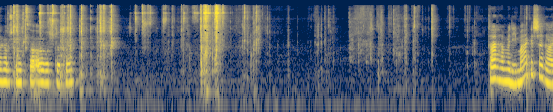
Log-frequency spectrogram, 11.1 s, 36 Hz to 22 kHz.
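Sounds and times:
coins clinking: 0.1 - 5.0.

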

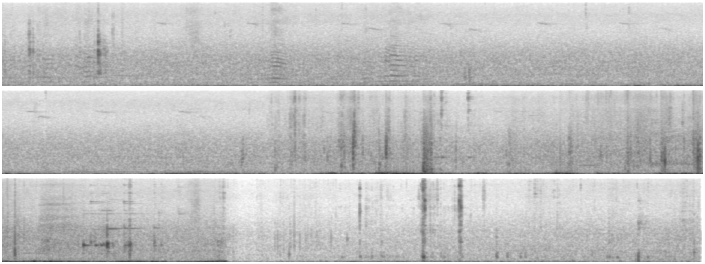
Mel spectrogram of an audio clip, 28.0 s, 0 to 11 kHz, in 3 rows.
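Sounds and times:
flying insect buzzing: 2.7 - 6.4
footsteps on wooden ladder: 13.0 - 15.5.

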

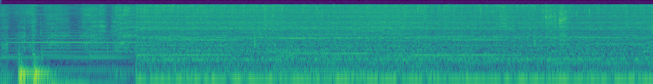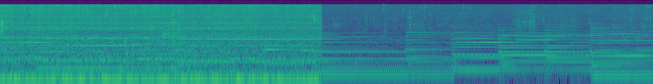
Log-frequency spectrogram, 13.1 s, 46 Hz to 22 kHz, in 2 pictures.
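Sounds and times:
broth boiling: 1.4 - 9.8.

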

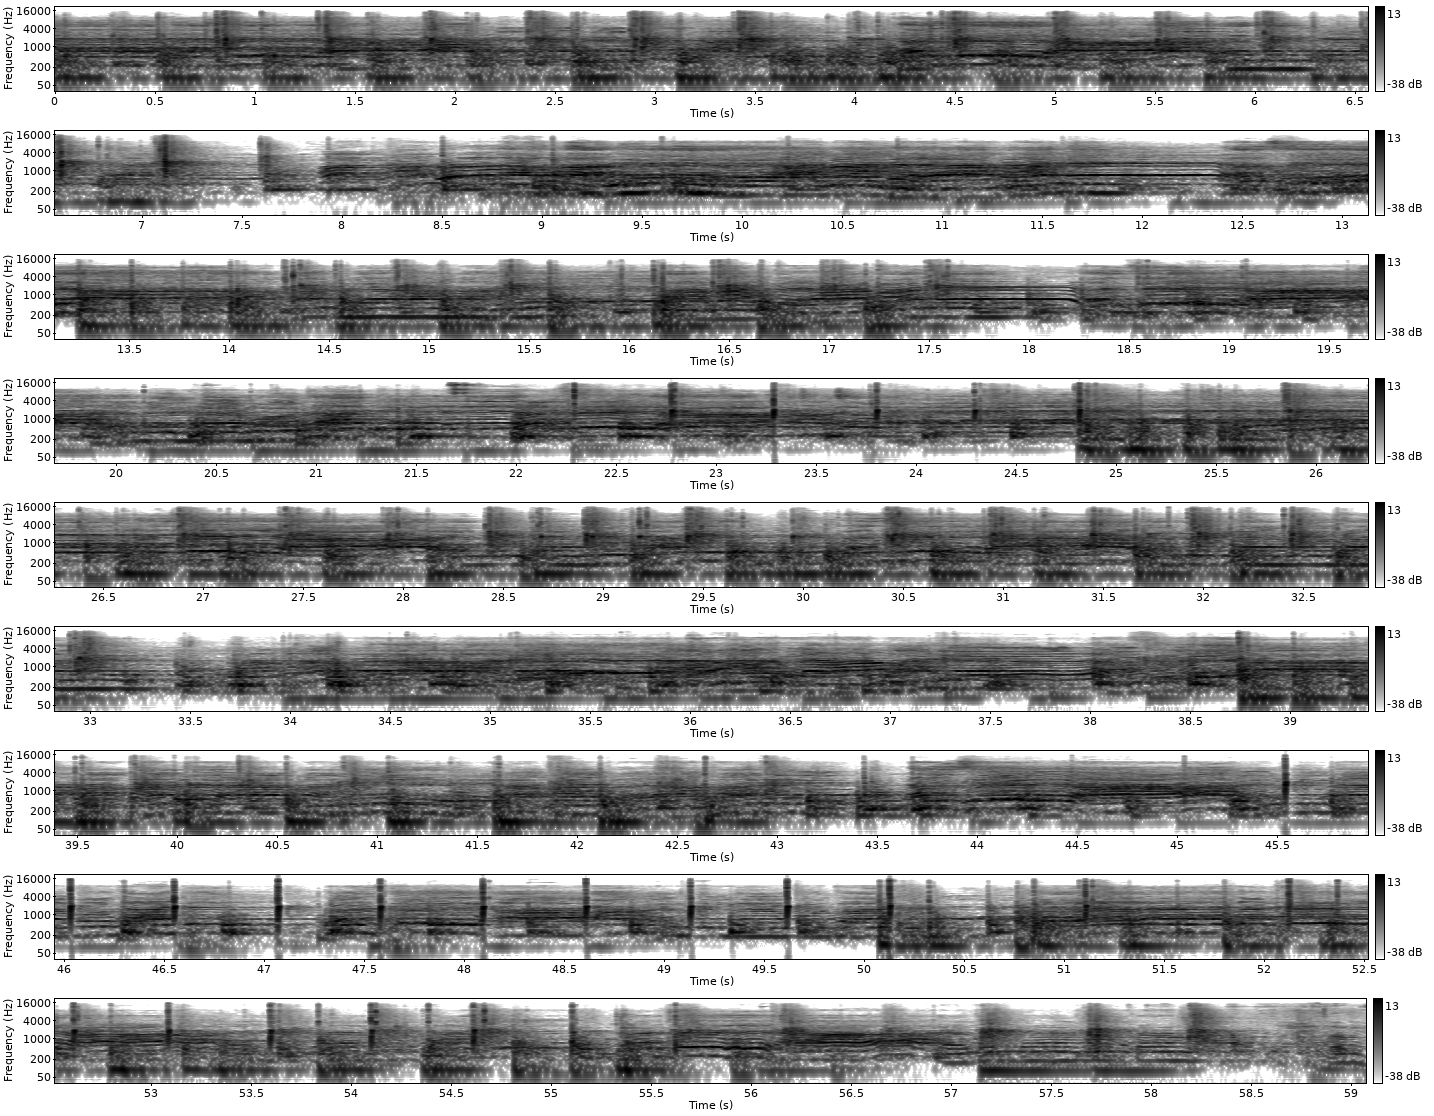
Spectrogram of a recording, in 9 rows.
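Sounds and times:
hand drum beating: 0.0 - 7.8, 12.7 - 58.6
congregation chanting a hymn: 0.0 - 59.0
hands clapping: 0.3 - 7.8, 13.5 - 17.8, 21.8 - 33.2, 44.9 - 50.3, 51.0 - 59.0.

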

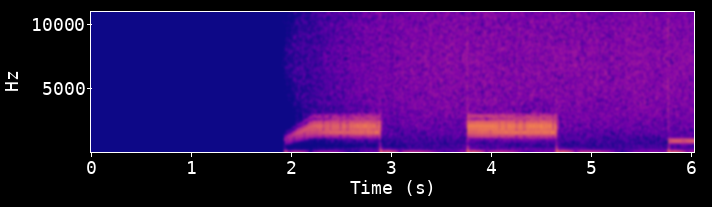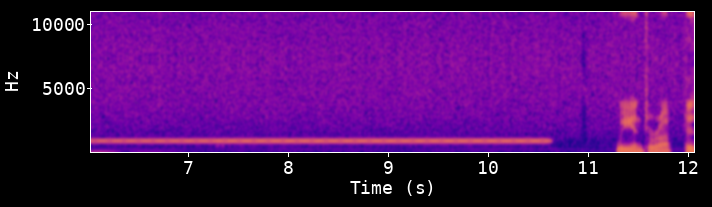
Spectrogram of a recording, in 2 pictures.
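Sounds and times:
warbling digital data tones: 2.0 - 3.0, 3.8 - 4.7, 5.8 - 10.6
low steady hum: 2.9 - 12.0
steady two-tone beep: 3.8 - 4.7, 5.8 - 10.6.

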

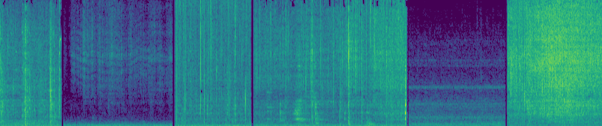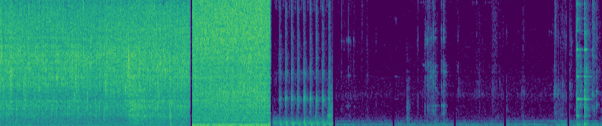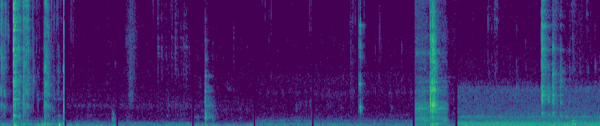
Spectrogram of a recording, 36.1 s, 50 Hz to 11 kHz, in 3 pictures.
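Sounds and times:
hot oil sizzling in a skillet: 3.4 - 8.2, 10.2 - 17.5.

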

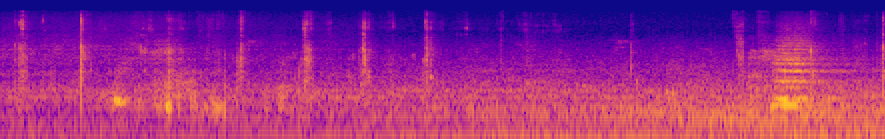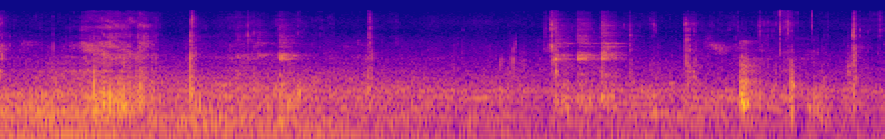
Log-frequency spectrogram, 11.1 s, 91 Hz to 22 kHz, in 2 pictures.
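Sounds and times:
wet chewing and mouth smacks: 0.0 - 4.0, 4.6 - 8.0, 8.6 - 11.0.

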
